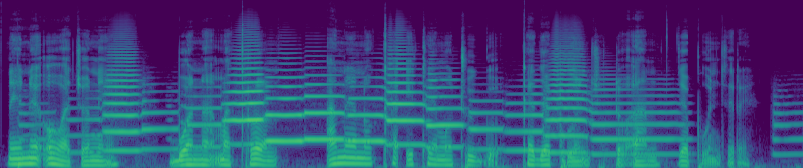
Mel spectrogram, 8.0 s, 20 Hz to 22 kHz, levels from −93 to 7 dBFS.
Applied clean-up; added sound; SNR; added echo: none; Trumpet; 0 dB; none.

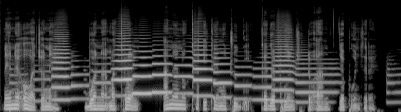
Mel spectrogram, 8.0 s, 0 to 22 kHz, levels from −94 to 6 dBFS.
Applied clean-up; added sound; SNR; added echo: classical method Wiener filter.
